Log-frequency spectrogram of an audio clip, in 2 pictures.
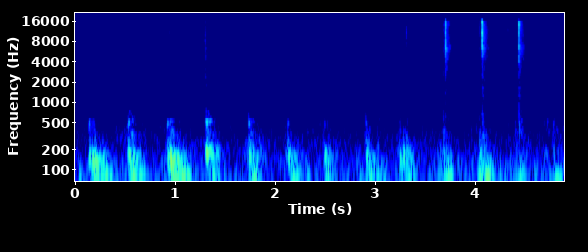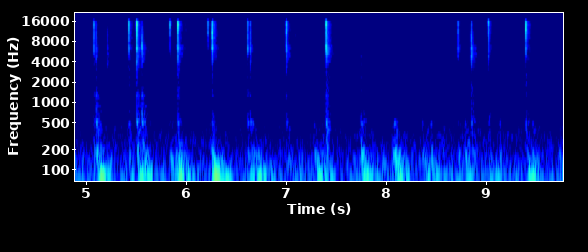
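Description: Long painted fingernails tap on old glazed white ceramic subway tiles on a wall, a solid surface, making about eighteen sharp, bright clicks in an uneven rhythm. Each tap is crisp and dies away almost instantly, over a soft low rumble.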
